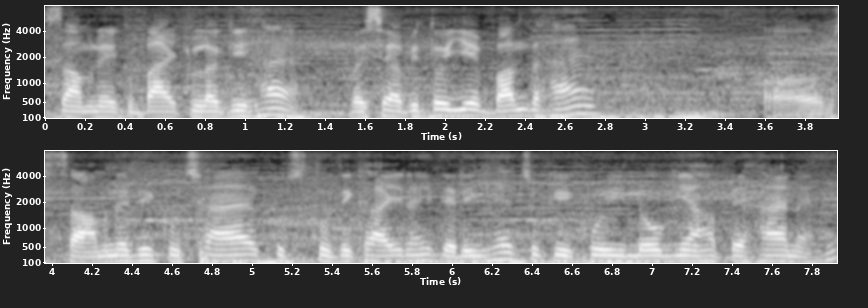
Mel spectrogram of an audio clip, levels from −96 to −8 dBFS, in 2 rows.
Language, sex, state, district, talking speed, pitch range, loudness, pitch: Hindi, male, Bihar, Samastipur, 225 wpm, 130-145 Hz, -15 LUFS, 140 Hz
